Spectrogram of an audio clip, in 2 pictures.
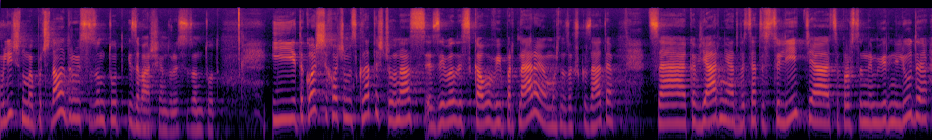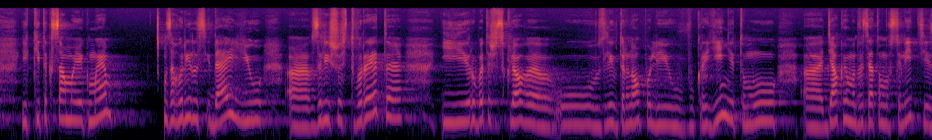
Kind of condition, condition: setting, live audience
